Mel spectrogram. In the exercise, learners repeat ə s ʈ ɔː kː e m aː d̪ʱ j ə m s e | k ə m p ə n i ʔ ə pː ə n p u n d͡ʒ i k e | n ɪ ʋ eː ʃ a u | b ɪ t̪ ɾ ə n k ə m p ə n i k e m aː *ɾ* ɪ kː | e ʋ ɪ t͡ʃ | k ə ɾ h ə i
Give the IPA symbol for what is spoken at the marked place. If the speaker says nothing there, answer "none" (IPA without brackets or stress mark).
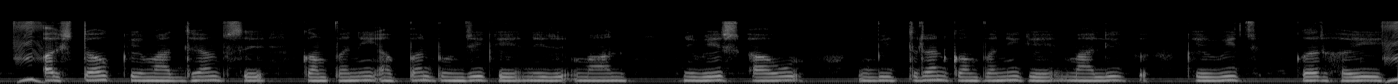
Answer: l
